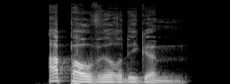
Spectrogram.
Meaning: strong dative masculine/neuter singular of abbauwürdig
- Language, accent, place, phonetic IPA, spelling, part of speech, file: German, Germany, Berlin, [ˈapbaʊ̯ˌvʏʁdɪɡəm], abbauwürdigem, adjective, De-abbauwürdigem.ogg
